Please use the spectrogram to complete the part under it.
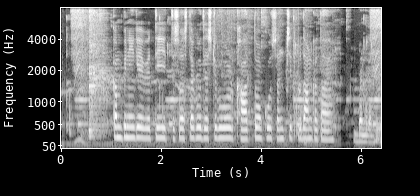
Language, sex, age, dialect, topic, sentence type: Hindi, female, 18-24, Kanauji Braj Bhasha, banking, statement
